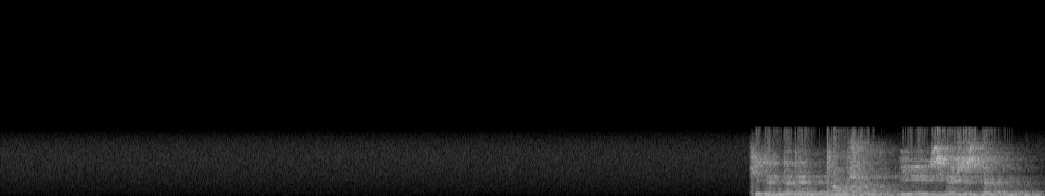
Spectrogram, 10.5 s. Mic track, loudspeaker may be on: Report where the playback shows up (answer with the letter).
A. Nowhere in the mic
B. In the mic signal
A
